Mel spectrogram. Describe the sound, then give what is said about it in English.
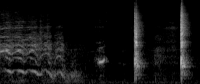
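A horse whinnies in a children's story about a Pony Express rider chasing a train, its falling neigh followed by a few sharp, clicking knocks. “Quick, jump on my horse. We'll catch him.”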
